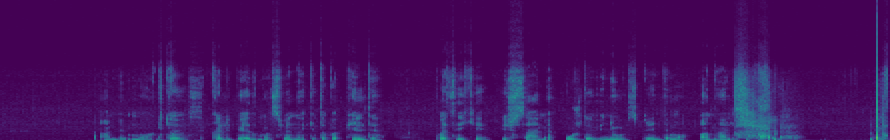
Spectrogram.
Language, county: Lithuanian, Šiauliai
